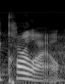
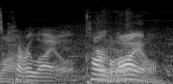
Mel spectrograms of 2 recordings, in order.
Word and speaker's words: Carlisle: and bred you are but I always say Carlile but you're like carile it's it is car car not carile car us slightly Outsiders pronounce it incorrectly car car car but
